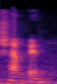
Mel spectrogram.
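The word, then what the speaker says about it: champagne: সে বললো, এটা আবার চ্যাম্পিয়ন কইন না, আবার চ্যাম্প্যাগ নেই বলে না, এটা উচ্চারণ হচ্ছে শ্যাম্পেন।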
